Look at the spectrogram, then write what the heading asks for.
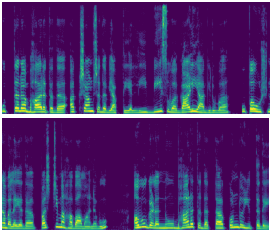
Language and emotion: Kannada, neutral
